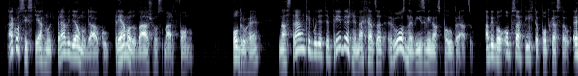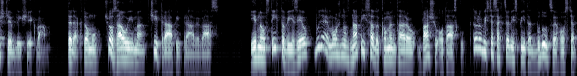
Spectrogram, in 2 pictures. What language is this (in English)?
Slovak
